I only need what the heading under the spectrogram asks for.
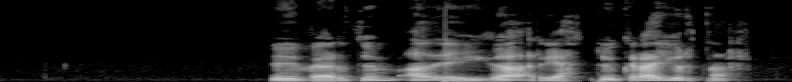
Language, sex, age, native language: Icelandic, male, 50-59, Icelandic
